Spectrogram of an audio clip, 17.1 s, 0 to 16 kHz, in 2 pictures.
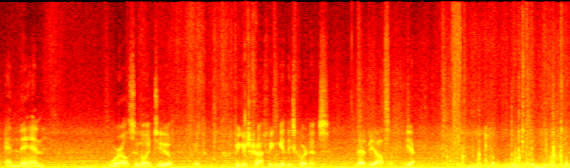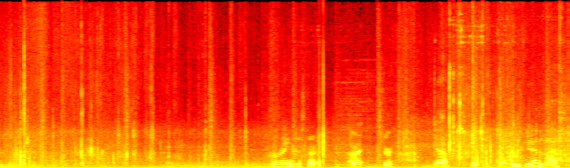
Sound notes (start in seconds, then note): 7.8 feet stepping; 10.3 light upbeat music; 16.1 indistinct chatters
